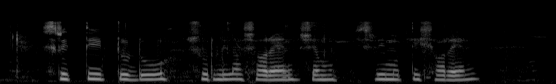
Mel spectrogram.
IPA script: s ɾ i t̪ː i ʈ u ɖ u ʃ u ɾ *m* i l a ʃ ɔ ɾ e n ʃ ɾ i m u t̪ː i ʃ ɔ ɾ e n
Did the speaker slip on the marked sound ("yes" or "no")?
no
